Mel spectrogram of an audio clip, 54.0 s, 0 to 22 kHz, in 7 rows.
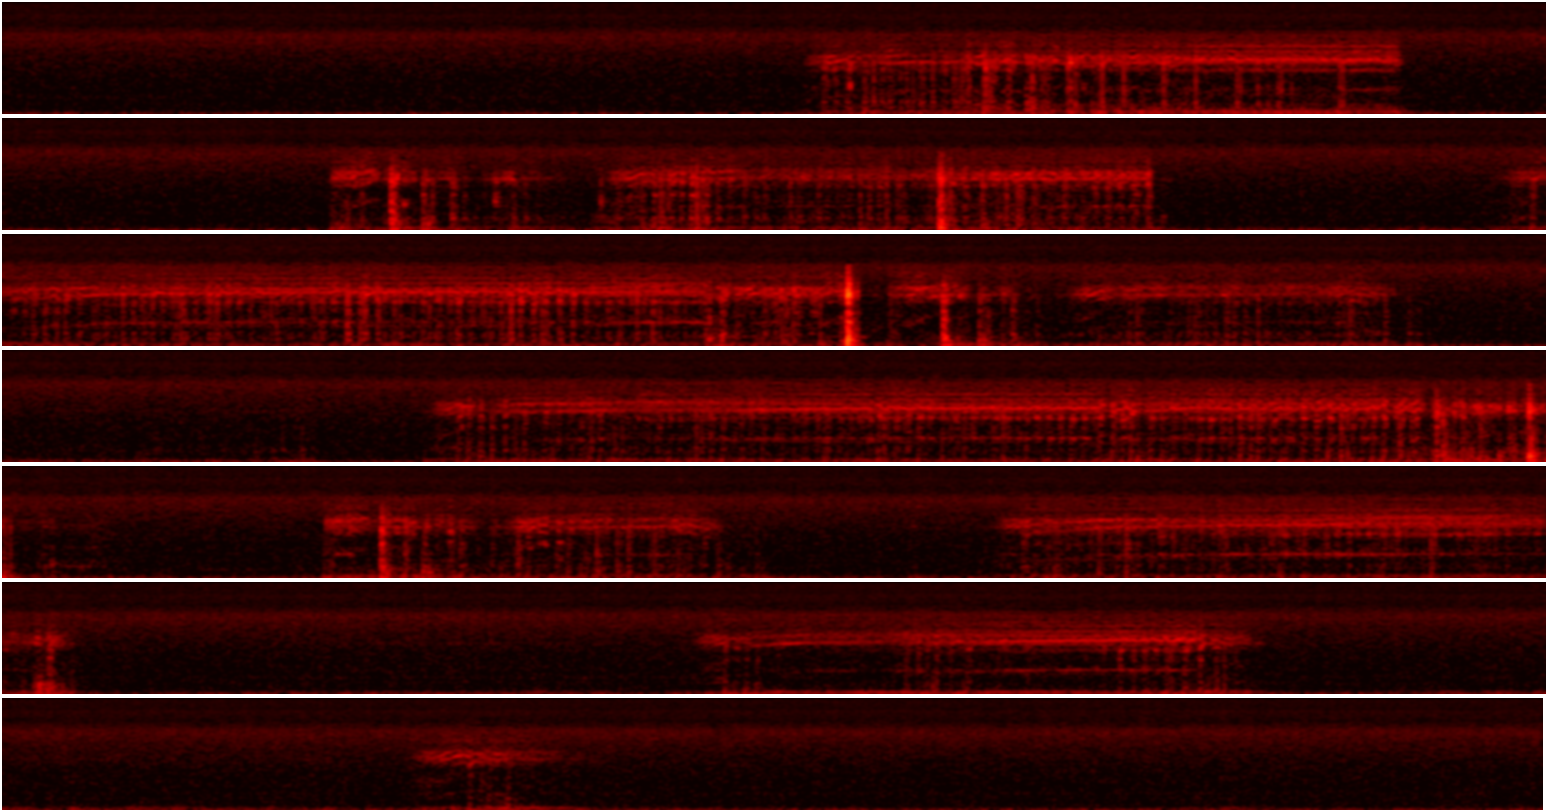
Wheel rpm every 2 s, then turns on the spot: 0, 10, 170, 90, 50, 140, 130, 80, 210, 180, 140, 30, 80, 210, 210, 120, 100, 50, 200, 60, 30, 180, 50, 20, 20, 0, 10.
22-24 30-32 38-40 44-46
